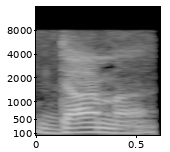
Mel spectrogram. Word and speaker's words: Dharma: taught the dhma or Dharma as it's pronounced in Sanskrit and D is a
